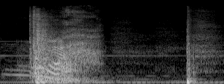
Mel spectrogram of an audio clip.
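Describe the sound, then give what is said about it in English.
A door slammed shut in a cave hideout: a brief burst of rushing, scraping noise, then after a pause one sharp, heavy, low thud near the end. “Quick, through this door. This place. Help me with this door.”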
